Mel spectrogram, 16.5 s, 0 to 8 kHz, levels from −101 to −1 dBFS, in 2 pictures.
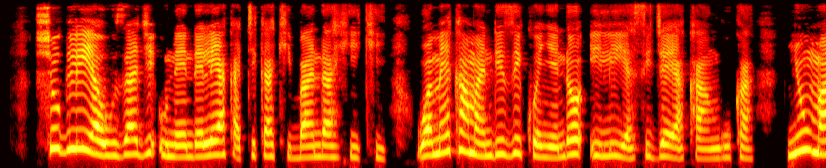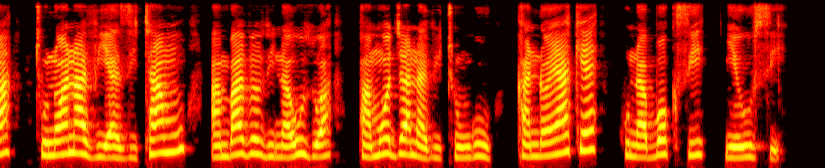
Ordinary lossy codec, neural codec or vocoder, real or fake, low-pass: Opus, 64 kbps; none; real; 7.2 kHz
